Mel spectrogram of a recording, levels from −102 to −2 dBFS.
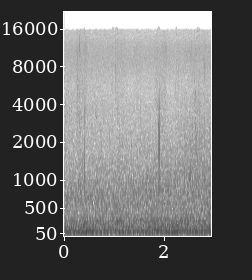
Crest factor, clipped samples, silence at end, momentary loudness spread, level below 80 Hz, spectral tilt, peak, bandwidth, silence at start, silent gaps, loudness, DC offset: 22 dB; under 0.1%; 0 s; 2 LU; -44 dBFS; -5.5 dB/octave; -16 dBFS; 17 kHz; 0 s; none; -39 LUFS; under 0.1%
